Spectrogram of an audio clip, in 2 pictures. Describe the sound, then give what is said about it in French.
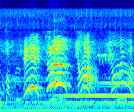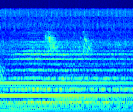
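Muffled children's voices call out from a distance behind a sheet in a few short, rising-and-falling bursts over a steady low hum, then fade, leaving only the hum and faint stray sounds. “Il entend au loin les voix des piques mouches derrière le drap.”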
